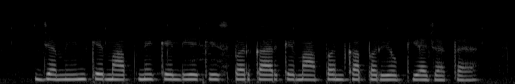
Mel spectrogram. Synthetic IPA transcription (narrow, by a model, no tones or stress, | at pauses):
d͡ʒɐmiːnkemaːpnekeliekɪspəɾkaːɾkemaːpənkapɾəjoːɡ̚kijad͡ʒaːt̪aɦɛː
